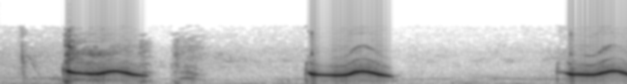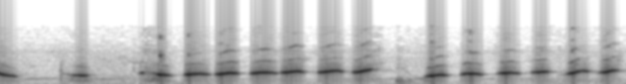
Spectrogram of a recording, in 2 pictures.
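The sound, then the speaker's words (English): A person whistles an imitation of an Asian koel: three rising-falling drawn-out notes, then a fast series of short ascending whistled notes repeated in two bursts, clear. “But you'll hear this kokila.”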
